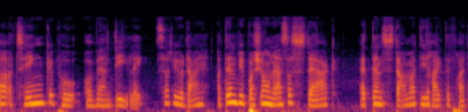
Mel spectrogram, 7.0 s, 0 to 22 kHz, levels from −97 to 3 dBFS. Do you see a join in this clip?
yes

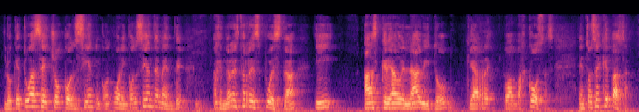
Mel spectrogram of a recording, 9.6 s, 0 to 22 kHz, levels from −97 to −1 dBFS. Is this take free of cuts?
no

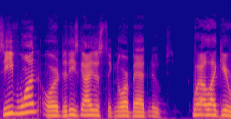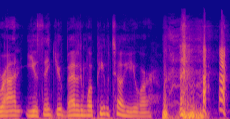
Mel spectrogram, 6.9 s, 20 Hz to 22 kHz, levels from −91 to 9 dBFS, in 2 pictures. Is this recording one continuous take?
yes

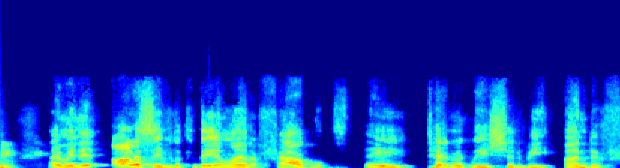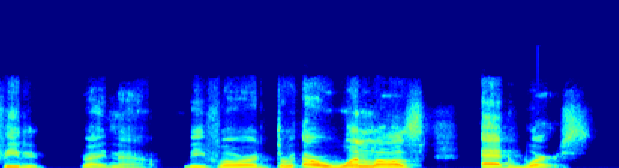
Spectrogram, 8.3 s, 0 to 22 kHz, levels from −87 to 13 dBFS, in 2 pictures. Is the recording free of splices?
yes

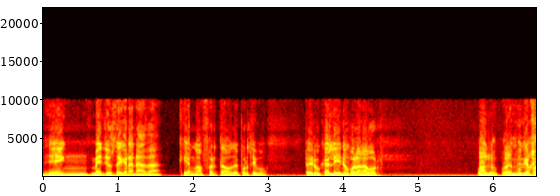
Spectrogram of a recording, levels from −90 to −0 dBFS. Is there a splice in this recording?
yes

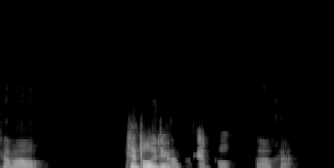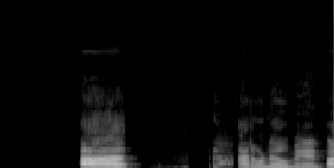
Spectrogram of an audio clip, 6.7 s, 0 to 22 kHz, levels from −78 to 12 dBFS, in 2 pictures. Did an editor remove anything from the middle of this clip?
yes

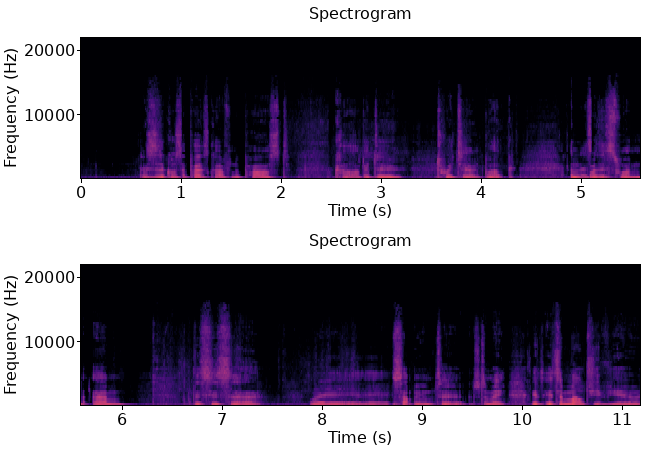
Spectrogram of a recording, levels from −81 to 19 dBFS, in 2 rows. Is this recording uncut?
no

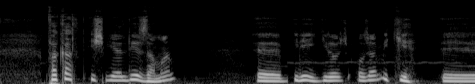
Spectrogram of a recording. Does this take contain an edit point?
yes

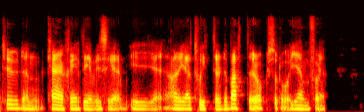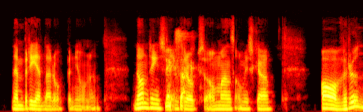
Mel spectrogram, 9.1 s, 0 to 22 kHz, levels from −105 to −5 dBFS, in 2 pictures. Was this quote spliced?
yes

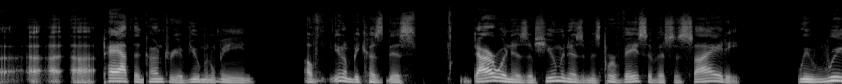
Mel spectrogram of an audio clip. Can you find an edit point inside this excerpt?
yes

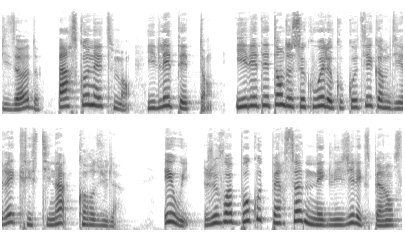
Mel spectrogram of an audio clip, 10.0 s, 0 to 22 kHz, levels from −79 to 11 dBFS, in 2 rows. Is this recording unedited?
yes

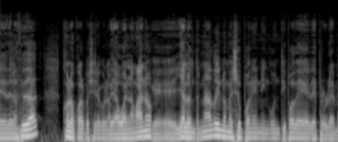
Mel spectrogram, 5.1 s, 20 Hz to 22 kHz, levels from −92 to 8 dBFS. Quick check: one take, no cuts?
no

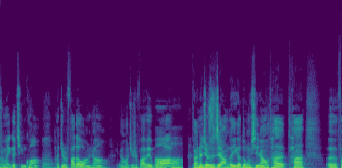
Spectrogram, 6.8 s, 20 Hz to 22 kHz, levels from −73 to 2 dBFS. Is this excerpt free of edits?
no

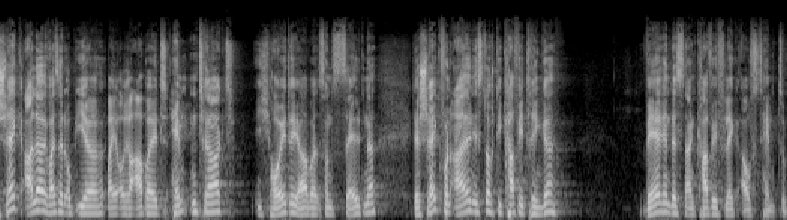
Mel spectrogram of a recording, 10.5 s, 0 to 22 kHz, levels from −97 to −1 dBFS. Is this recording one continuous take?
no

